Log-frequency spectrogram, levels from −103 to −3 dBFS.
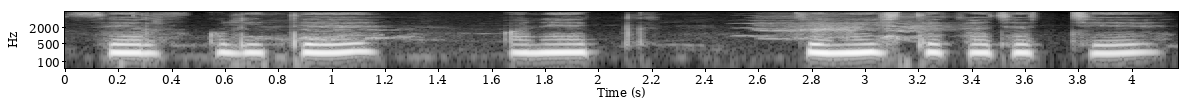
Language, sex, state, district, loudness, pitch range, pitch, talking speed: Bengali, female, Assam, Hailakandi, -15 LUFS, 230-235 Hz, 230 Hz, 70 wpm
